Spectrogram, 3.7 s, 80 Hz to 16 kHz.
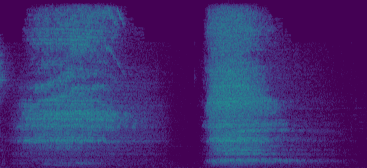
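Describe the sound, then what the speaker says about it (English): Two slow, deep breaths during a prenatal yoga puppy pose, a long airy inhale tapering off, then a second breath swelling in, soft and close with no talking. "We'll take 5 breaths here to just breathe into the back of the"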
